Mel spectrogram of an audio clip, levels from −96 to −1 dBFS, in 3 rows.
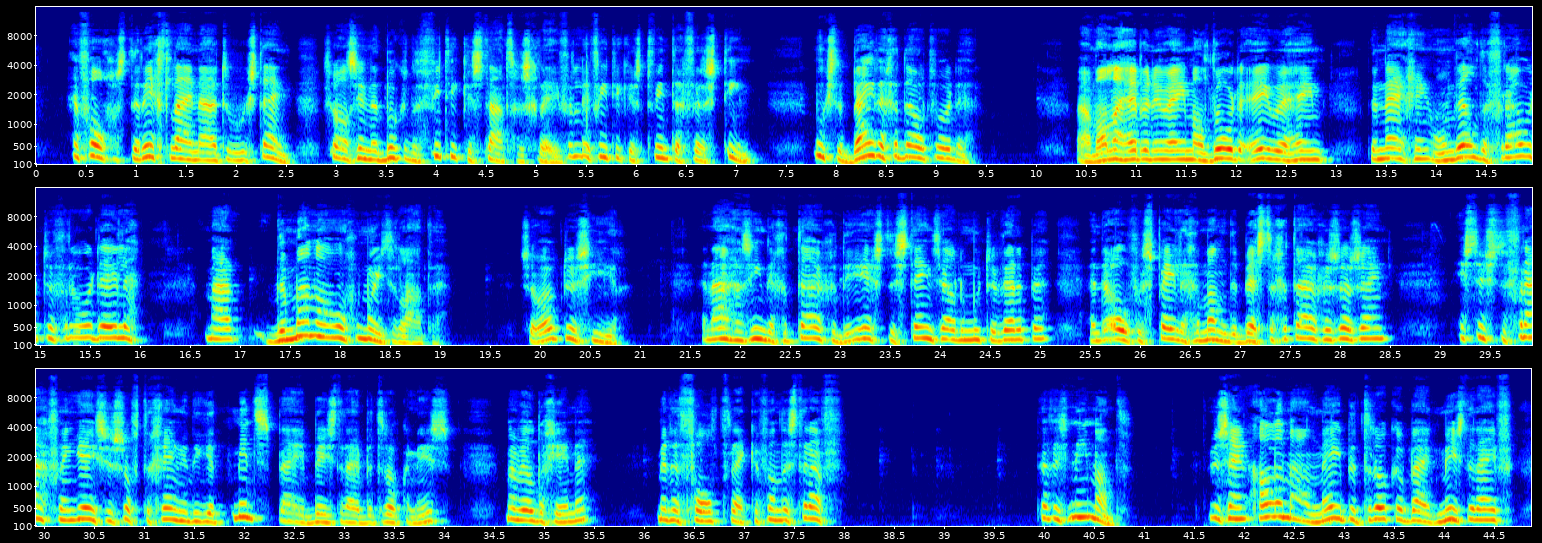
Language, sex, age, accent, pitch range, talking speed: Dutch, male, 60-79, Dutch, 190-245 Hz, 140 wpm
